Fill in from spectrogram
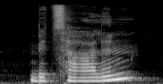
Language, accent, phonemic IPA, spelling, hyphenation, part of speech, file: German, Austria, /bəˈtsaːlən/, bezahlen, be‧zah‧len, verb, De-at-bezahlen.ogg
- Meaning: to pay, give money: 1. to pay, to balance a bill 2. to pay a sum of money 3. to pay for an item 4. to pay 5. to pay someone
